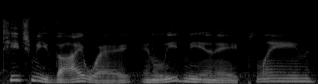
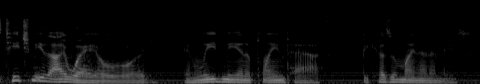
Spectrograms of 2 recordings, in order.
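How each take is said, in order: First: Slow, weighted "Teach me thy way"; emphatic rereading. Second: Said in the usual way. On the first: Shown as a demonstration. Preacher rereading the verse to show it is singular, slowly emphatic.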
